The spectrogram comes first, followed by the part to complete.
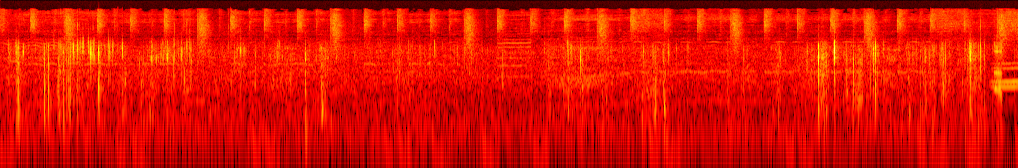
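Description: Background music, with scattered crackles and rips of brown paper and tape as a wrapped package is torn open by hand.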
